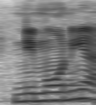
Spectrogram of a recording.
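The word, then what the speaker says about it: pneumonia: In swear cases of corona virus निमोनिया, यहाँ पे निमोनिया, यहाँ पर पी लिखा हुआ है, यहाँ पे बेटा पी जो है वो साइलेंट है, निमोनिया आएगा प्रोनाउंसिएशन में।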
